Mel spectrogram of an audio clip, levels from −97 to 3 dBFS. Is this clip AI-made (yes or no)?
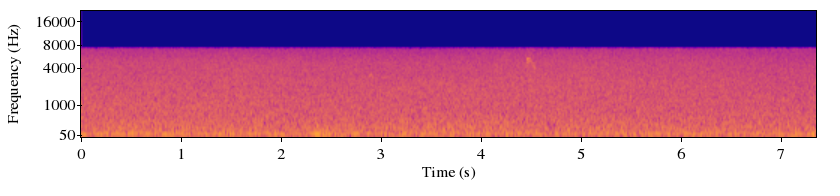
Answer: no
